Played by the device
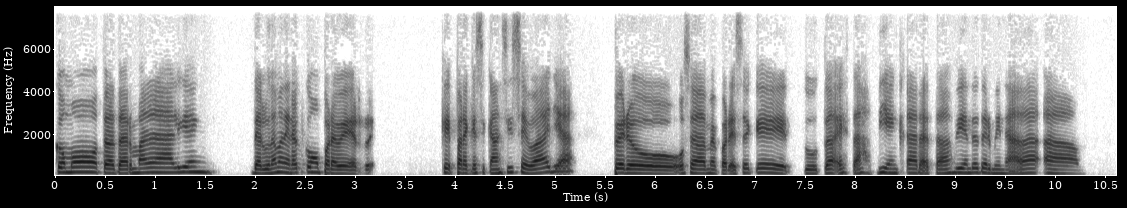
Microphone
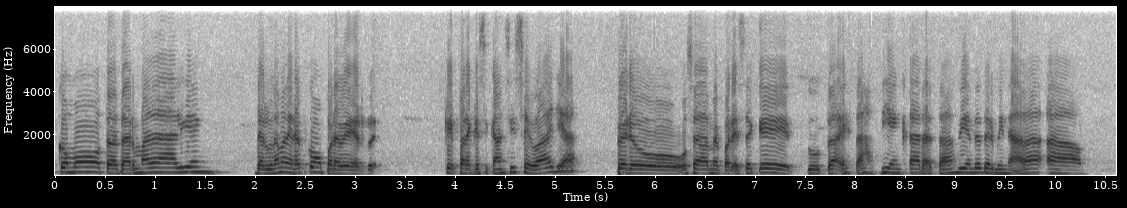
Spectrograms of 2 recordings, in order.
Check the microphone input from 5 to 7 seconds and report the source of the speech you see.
echo only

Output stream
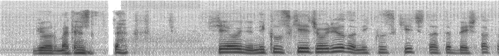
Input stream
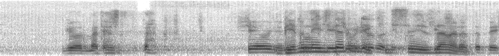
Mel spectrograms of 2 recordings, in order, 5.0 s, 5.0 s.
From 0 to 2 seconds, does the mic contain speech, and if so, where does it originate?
echo only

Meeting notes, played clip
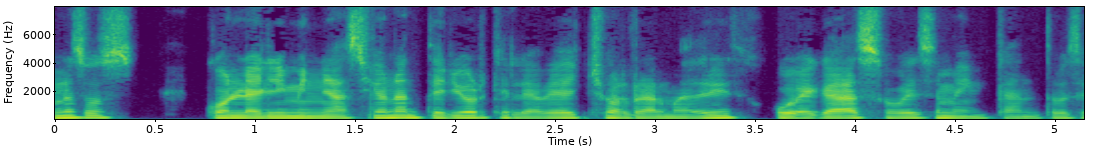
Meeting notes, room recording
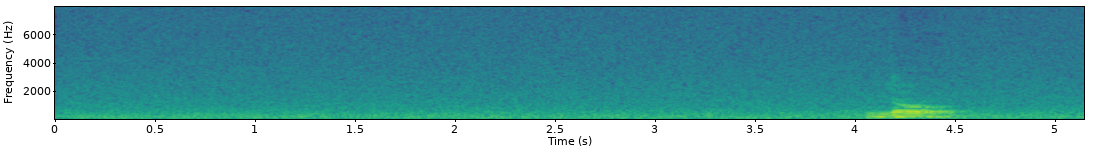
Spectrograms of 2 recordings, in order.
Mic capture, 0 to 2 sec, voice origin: neither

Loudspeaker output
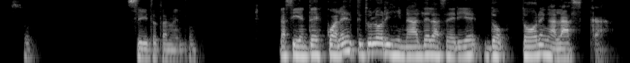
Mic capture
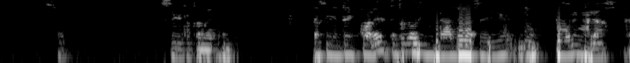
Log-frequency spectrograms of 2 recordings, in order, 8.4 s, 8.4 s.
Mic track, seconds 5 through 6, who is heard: echo only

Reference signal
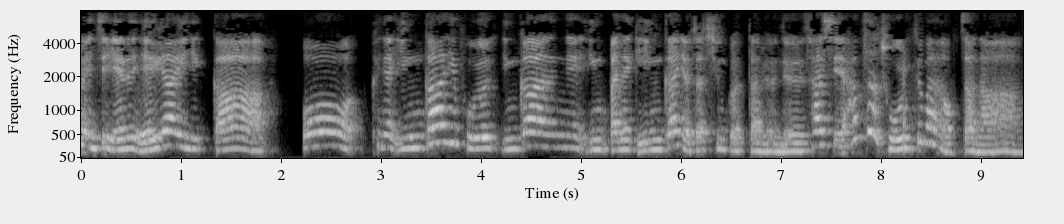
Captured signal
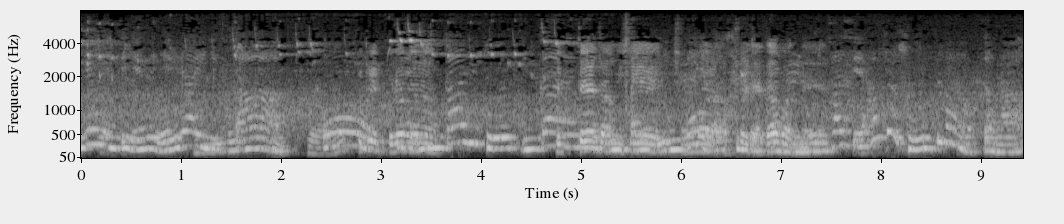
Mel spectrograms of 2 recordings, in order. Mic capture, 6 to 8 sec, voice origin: both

